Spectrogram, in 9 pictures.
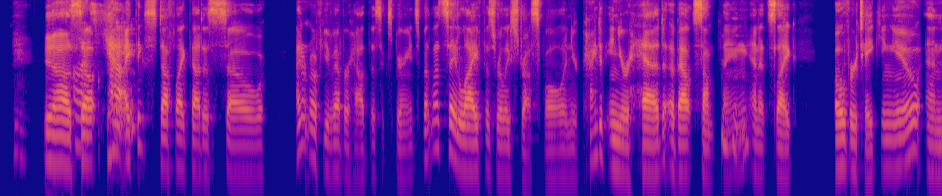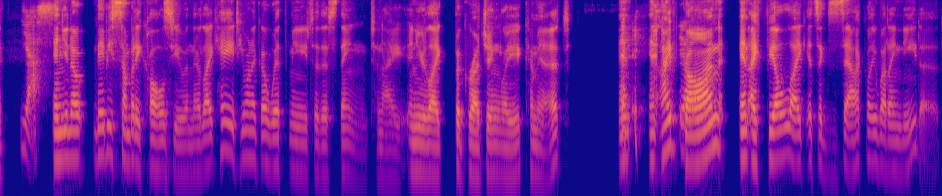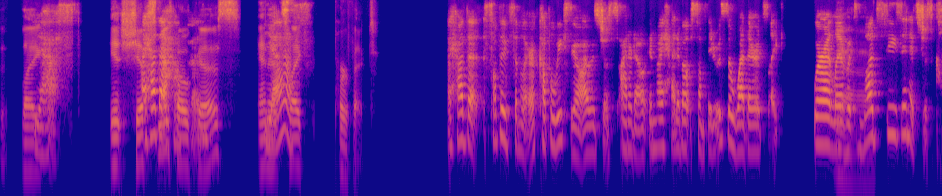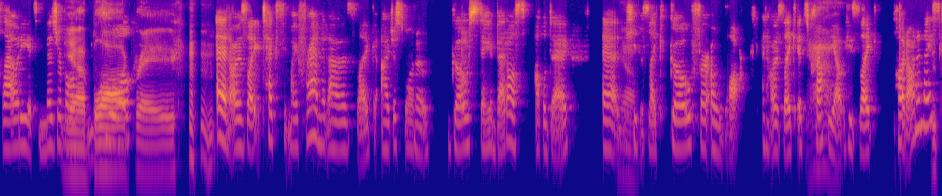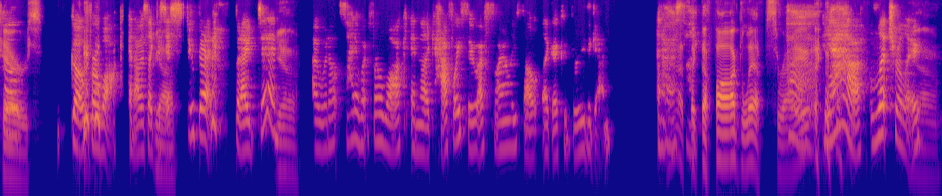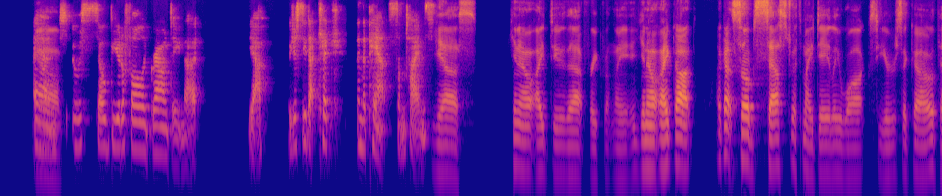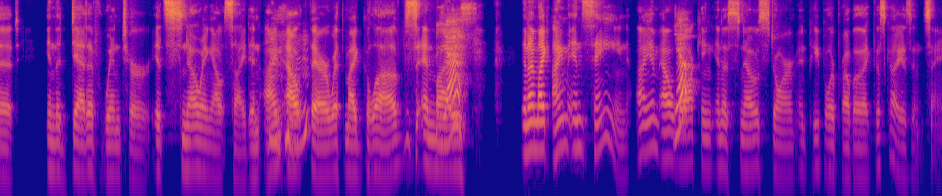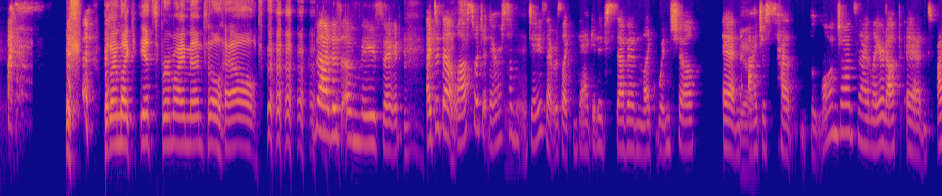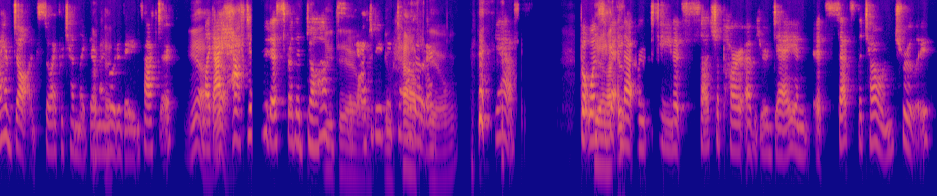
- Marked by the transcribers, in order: tapping; other background noise; chuckle; chuckle; giggle; chuckle; chuckle; laugh; chuckle; laugh; chuckle
- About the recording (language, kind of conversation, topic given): English, unstructured, What surprising ways does exercise help your mental health?
- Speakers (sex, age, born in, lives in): female, 35-39, United States, United States; male, 50-54, United States, United States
